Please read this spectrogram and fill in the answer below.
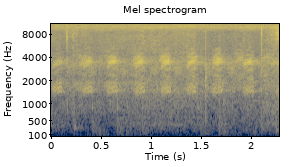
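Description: Chorus of small frogs croaking in rice paddies: an even run of quick, repeated calls, about four a second.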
